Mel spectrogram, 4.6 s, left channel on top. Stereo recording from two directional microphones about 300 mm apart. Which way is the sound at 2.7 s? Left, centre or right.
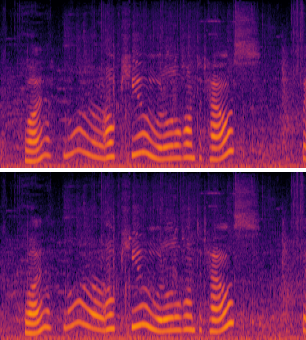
Centre.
